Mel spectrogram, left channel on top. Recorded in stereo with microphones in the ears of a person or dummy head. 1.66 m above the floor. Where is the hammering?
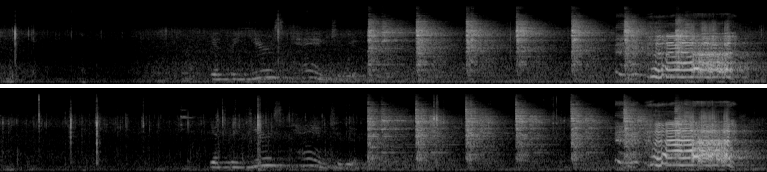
80° right, 6.5 m.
